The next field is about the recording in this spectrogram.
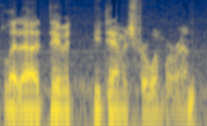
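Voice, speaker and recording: A man speaking as game master, casually narrating a tabletop roleplaying game and pausing to think as he describes things. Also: very deep voice, little pitch movement, vocal fry, slightly rough, highs cut off.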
